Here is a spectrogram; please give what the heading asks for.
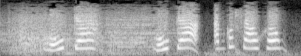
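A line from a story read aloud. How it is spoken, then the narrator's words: Repeated calling out. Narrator (Vietnamese): Nàng miệng cứ kêu lên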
